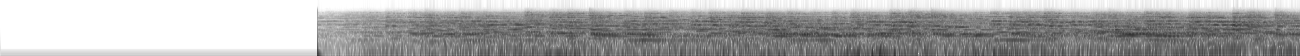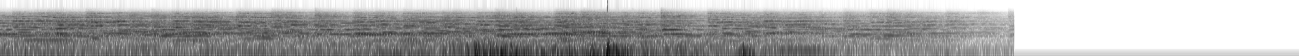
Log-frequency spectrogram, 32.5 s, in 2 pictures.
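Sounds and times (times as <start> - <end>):
bells ringing: 4.0 - 28.9.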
